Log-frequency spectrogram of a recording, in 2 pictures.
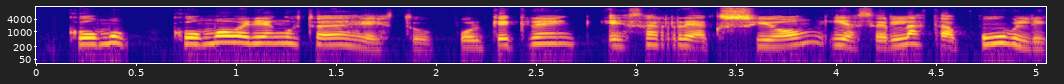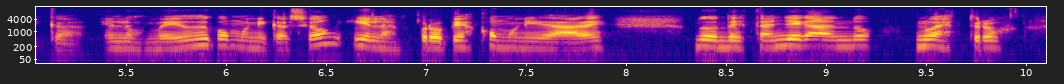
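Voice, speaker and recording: With a Venezuelan accent, a woman speaks at a moderate pace in a fairly high pitch with lively intonation. The sound is dry and close, with no echo. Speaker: TV talk show host. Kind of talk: talk show discussion.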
